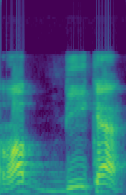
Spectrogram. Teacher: را کے اوپر فتحہ ہے، پر ادا ہوگا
